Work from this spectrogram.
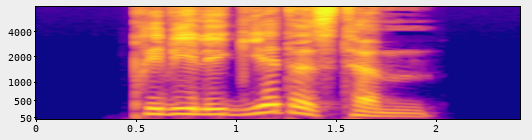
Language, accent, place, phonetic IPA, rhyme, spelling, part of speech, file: German, Germany, Berlin, [pʁivileˈɡiːɐ̯təstəm], -iːɐ̯təstəm, privilegiertestem, adjective, De-privilegiertestem.ogg
- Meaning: strong dative masculine/neuter singular superlative degree of privilegiert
